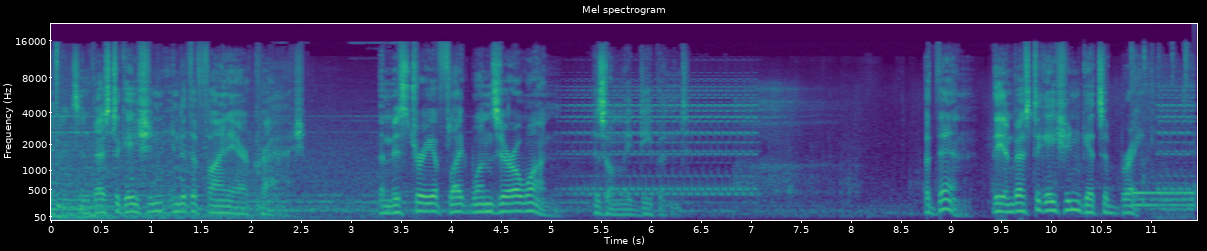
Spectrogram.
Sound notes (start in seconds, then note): 4.9 phone rings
